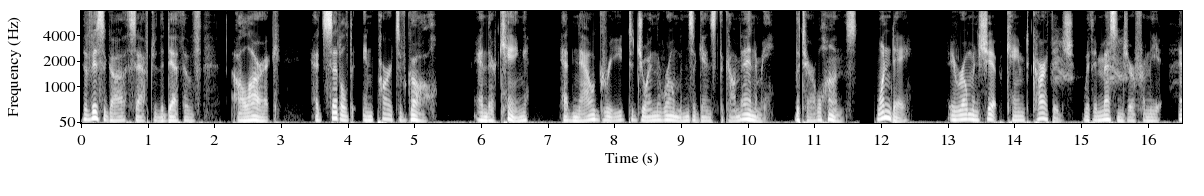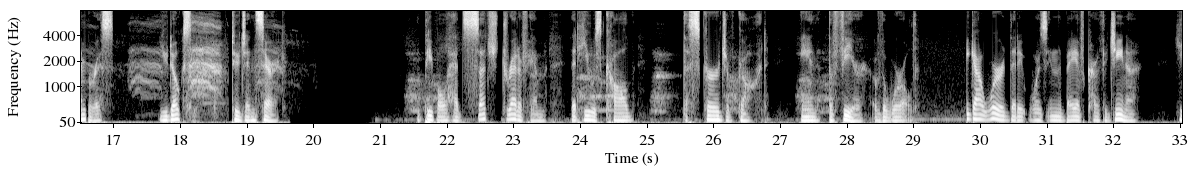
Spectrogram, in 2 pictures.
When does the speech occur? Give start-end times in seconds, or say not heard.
0.0-19.6, 21.6-29.1, 29.8-32.9.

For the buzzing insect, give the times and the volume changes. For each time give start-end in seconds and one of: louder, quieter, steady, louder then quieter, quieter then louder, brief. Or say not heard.
not heard.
